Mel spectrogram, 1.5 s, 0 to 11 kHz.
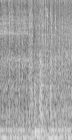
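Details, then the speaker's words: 2003 Toyota Runx 1NZ petrol four-cylinder with cylinders 2 and 3 disabled: heavy vibrating rumble with hesitation on rev, a severe two-cylinder misfire. "Now you can see the engine is vibrating a lot, the noise is much heavier. This is what constitutes a very bad misfire, because now we don't have cylinder 2 and we also don't have cylinder 3 running at all."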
